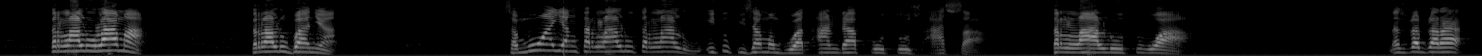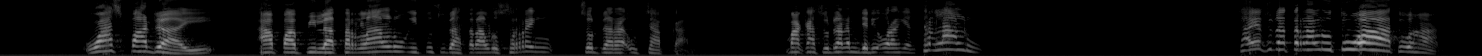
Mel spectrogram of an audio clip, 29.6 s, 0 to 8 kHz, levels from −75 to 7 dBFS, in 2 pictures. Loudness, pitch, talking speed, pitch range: -36 LUFS, 215 Hz, 75 wpm, 165-255 Hz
